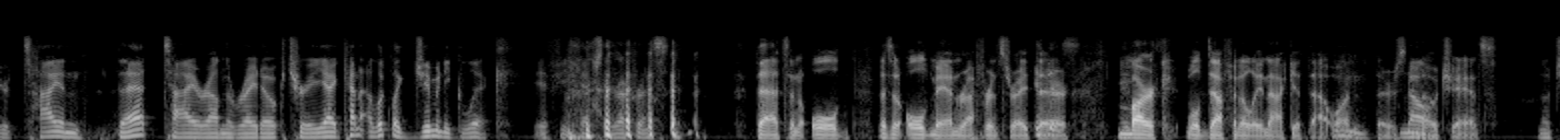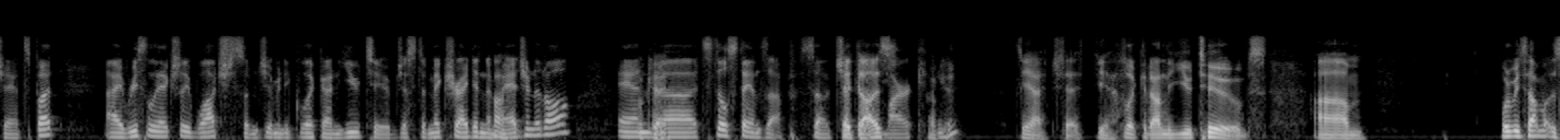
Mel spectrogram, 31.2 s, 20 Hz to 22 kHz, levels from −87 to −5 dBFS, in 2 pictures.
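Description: The speech carries the band-limited character of the AMR wideband (HD Voice) codec, with nothing above about 7.5 kHz and a clarity that points to one of its higher rates, and no technical fault can be heard anywhere in it.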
